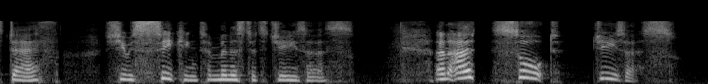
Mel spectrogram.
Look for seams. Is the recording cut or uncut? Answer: cut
